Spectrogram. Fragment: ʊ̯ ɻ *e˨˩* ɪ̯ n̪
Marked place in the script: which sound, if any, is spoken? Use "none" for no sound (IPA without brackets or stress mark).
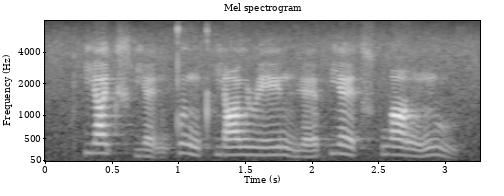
e˥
